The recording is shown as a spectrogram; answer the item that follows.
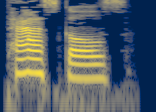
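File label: "pascals", British English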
